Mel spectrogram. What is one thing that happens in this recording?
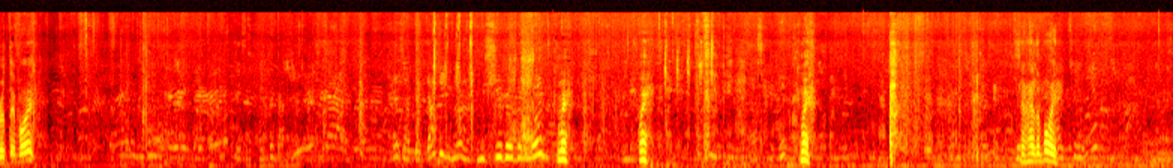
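Children talk and call out nearby, outdoors.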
